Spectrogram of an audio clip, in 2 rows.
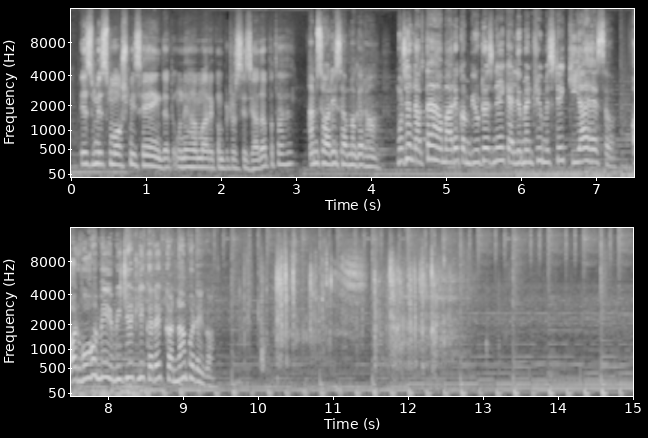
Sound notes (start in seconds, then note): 9.1 papers rustling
